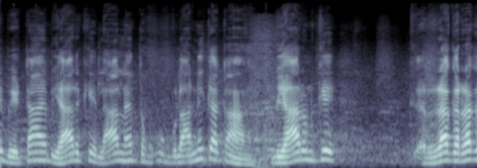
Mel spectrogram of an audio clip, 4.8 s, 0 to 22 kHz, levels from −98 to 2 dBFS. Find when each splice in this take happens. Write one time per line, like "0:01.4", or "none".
0:02.6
